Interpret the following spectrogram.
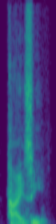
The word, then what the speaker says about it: Nate Heisey: I've been saying his name wrong. I've been inconsistent with his name. Heisey.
